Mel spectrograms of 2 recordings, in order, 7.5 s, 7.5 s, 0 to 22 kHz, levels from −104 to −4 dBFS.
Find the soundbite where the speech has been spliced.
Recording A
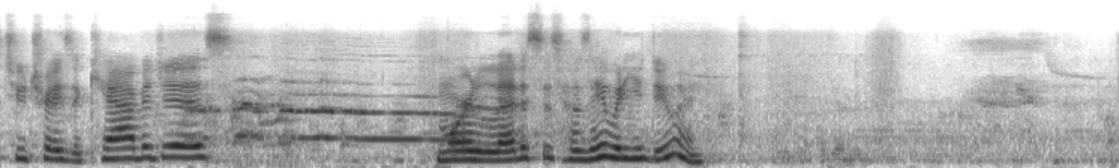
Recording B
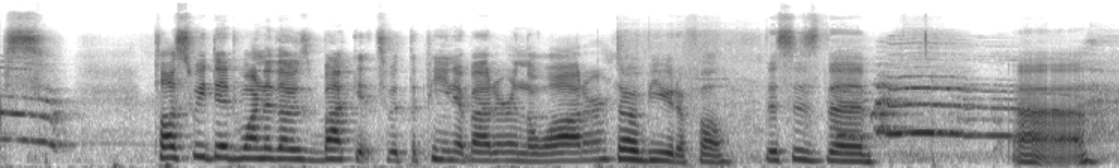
B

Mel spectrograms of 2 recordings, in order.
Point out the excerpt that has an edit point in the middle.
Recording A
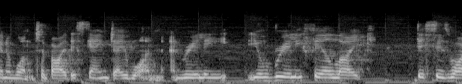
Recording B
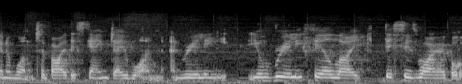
B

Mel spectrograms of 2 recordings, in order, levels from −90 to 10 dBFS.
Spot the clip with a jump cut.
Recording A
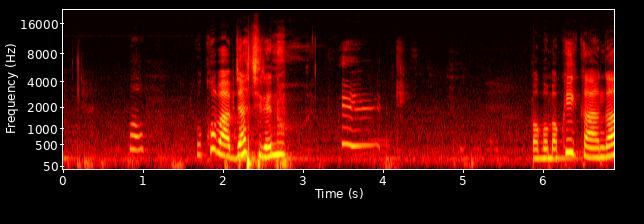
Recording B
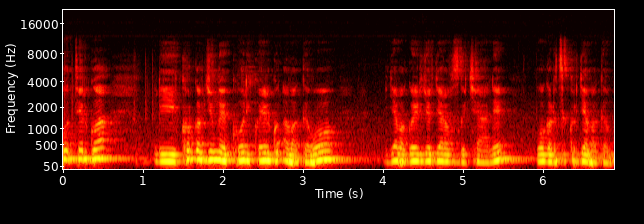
A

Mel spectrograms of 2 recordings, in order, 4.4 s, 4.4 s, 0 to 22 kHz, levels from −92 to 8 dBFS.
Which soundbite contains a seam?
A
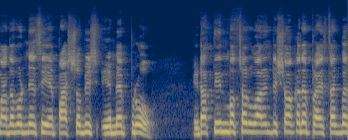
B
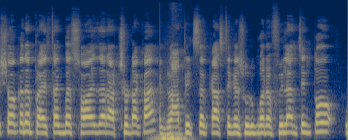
B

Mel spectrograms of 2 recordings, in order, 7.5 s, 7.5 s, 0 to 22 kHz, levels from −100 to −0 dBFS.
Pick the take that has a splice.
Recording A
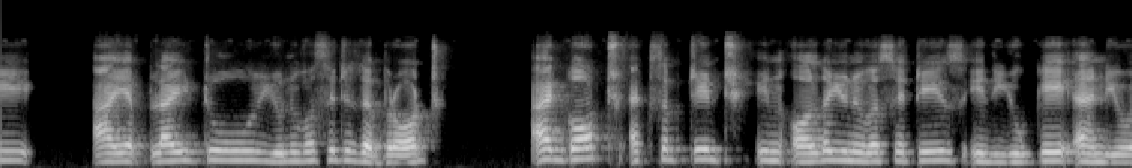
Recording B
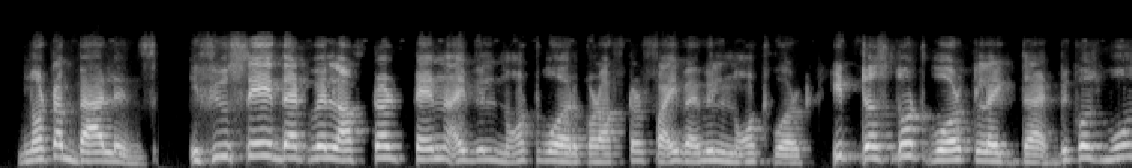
B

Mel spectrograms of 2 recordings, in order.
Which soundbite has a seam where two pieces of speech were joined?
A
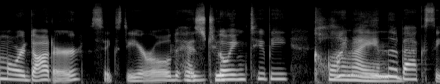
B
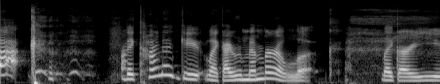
B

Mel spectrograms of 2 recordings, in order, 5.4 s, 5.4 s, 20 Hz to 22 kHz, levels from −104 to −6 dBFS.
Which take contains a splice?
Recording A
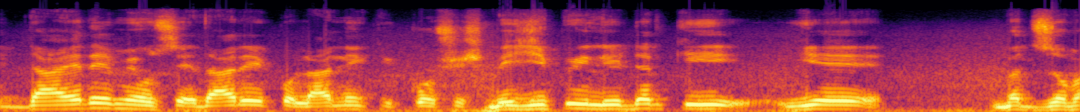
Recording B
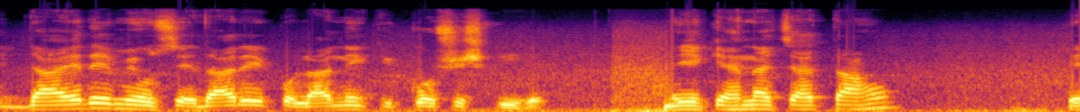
A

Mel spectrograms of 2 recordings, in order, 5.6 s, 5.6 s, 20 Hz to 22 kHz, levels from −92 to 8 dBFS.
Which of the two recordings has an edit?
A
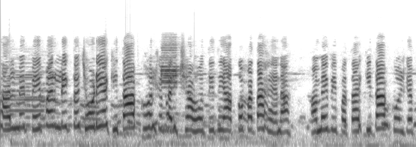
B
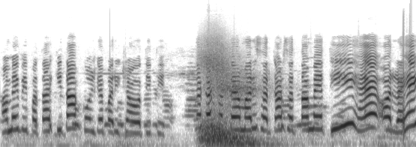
B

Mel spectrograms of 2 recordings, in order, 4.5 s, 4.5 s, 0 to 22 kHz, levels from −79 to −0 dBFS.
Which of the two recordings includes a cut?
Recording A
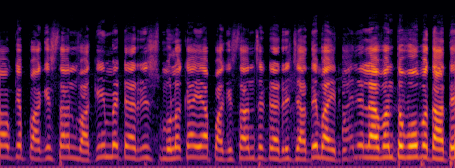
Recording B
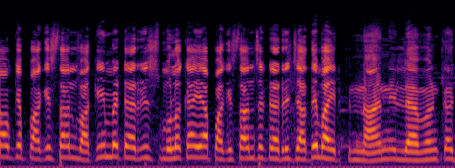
A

